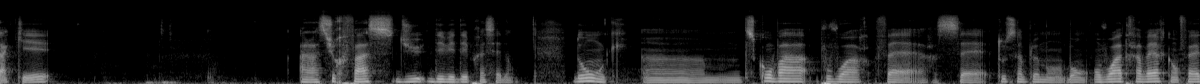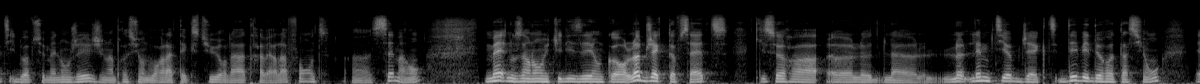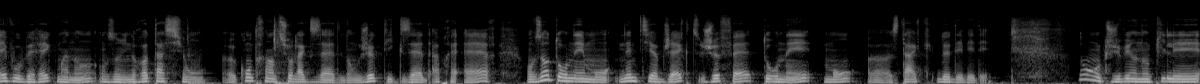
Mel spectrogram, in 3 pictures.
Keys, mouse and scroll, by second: 0.2 click, 2.0 middle click, 4.6 middle click, 6.0-6.4 scroll down 3, 7.9 middle click, 14.2 middle click, 16.5 click, 18.5 click, 23.5 right click, 25.4 r.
